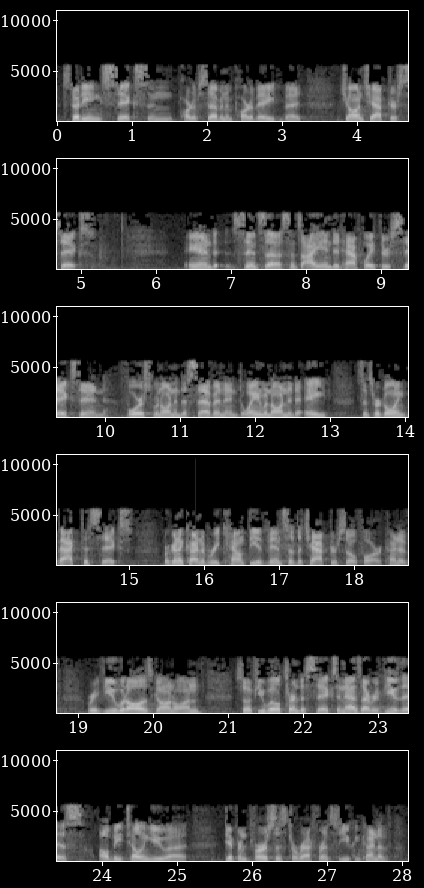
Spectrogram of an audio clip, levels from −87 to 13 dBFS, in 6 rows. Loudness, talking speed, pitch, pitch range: -19 LUFS, 190 wpm, 125 Hz, 115-140 Hz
